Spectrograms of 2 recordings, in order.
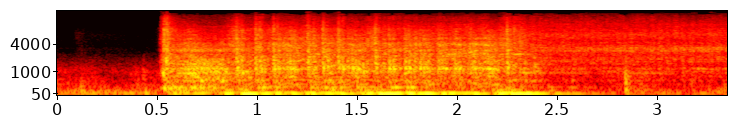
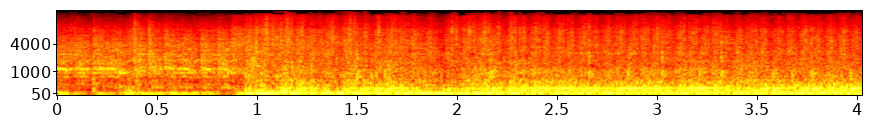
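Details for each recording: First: Ex-motorhome Mopar 440 big-block V8, long unrun, hot-wired from a battery, crank check before ignition hookup: strong, even starter churn about three beats a second, no catch or fire; cranks fine. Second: Ex-motorhome Mopar 440 V8 on a dolly with headers and transmission, gas in the bowls, just fired: rough, lumpy idle with intermittent pops; owner suspects ignition or electrical cause, unconfirmed.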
